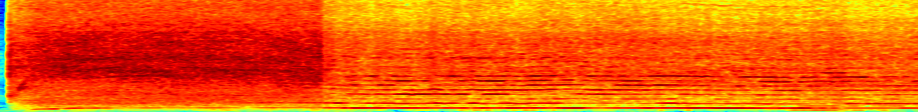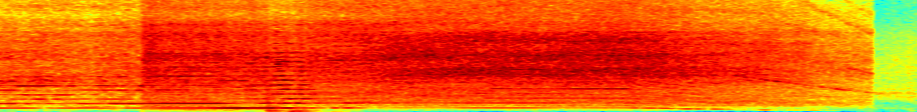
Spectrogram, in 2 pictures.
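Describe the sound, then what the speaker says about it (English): A Rotozip spiral saw cuts a hole in a plastic Hobie Passport kayak hull, a loud steady high-pitched whine that holds for several seconds, dips in pitch under load, then spins down. "There's a lot of tools out there that cut plastic. Got a bit on here that's good for that, and we'll go ahead and make our cut."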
